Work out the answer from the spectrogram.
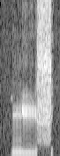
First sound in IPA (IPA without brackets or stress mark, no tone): ɲ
